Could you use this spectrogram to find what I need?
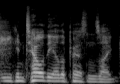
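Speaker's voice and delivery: ordinary delivery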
